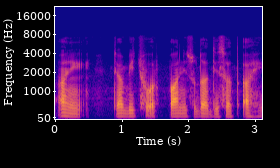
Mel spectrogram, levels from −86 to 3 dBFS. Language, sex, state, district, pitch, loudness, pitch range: Marathi, male, Maharashtra, Sindhudurg, 105 Hz, -24 LUFS, 95-105 Hz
